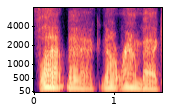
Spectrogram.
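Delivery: put-on half-yelled scolding tone, rough and creaky. Retelling a trainer correcting a bent over row: imitating someone screaming very loud. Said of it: "He's screaming at me, crazy loud".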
